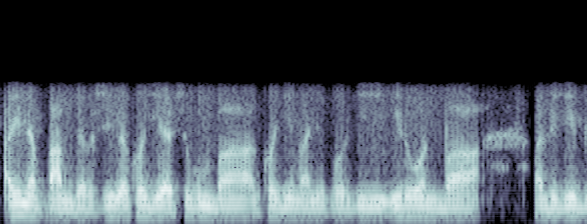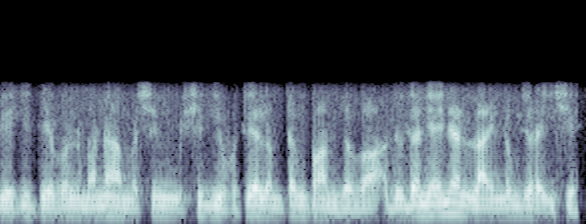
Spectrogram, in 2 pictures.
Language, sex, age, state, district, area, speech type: Manipuri, male, 60+, Manipur, Churachandpur, urban, conversation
